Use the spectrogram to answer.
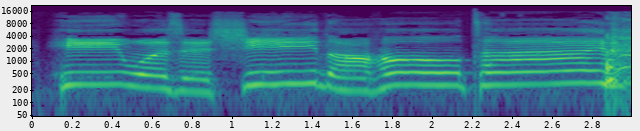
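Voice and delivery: high, slow, astonished squeal; drawn-out falsetto astonishment; surprised. A narrator's reading. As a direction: stretch it out in high-pitched disbelief.

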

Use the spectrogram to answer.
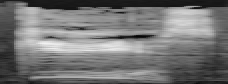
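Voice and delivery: high, drawn-out demon shouts; shouting. A narrator's reading. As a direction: shout the command, stretching the word. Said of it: "shouted the demon".

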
